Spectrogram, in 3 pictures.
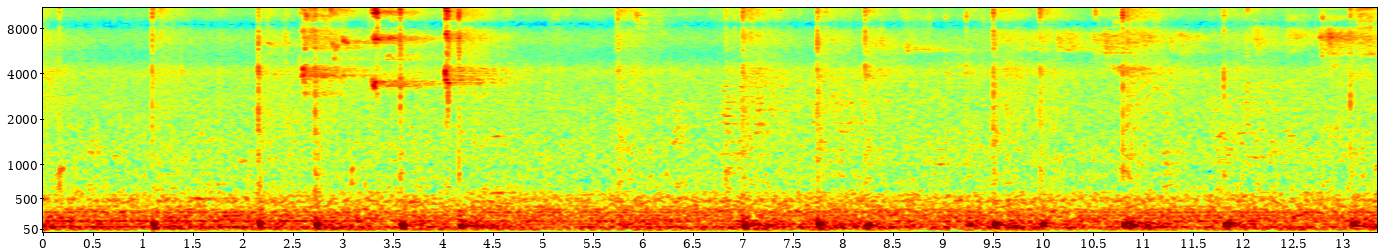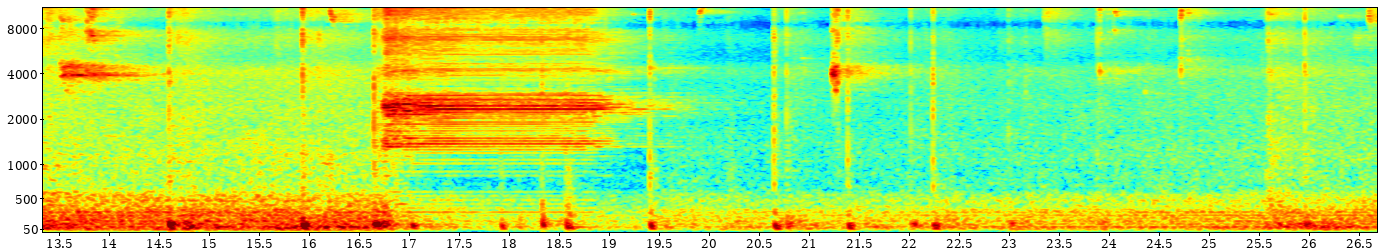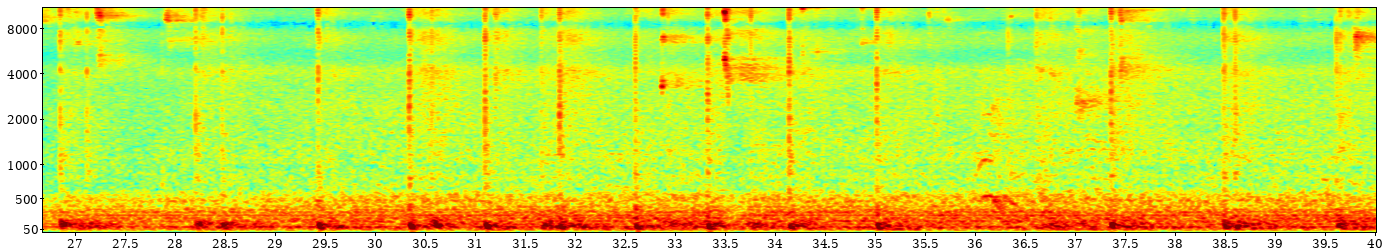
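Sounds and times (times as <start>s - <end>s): basketball bouncing on court: 1.0s - 4.6s, 6.9s - 12.2s, 14.6s - 15.1s, 15.7s - 19.8s, 20.6s - 23.3s, 25.6s - 26.2s, 26.8s - 27.5s, 28.1s - 35.8s, 36.4s - 37.8s, 38.4s - 40.0s
sneaker squeaks: 2.2s - 4.7s, 7.8s - 14.8s, 15.9s - 20.2s, 21.2s - 22.1s, 23.4s - 25.8s, 26.4s - 28.6s, 32.6s - 36.0s, 36.6s - 38.7s, 39.6s - 40.0s
loud high-pitched tone: 16.8s - 19.6s.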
